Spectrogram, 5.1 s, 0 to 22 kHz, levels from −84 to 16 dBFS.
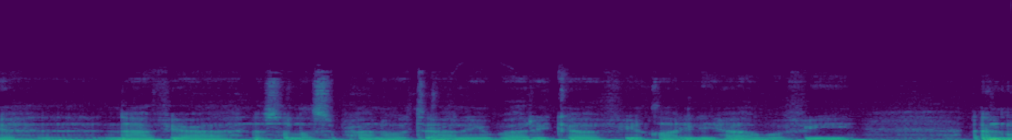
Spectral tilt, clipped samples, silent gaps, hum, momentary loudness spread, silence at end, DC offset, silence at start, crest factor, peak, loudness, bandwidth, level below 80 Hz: -7.5 dB/octave; under 0.1%; none; none; 5 LU; 0 s; under 0.1%; 0 s; 18 dB; -12 dBFS; -31 LUFS; 10.5 kHz; -40 dBFS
